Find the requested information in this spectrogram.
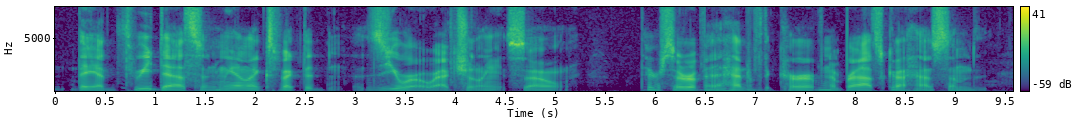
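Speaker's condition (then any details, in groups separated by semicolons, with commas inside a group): Multiple sclerosis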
